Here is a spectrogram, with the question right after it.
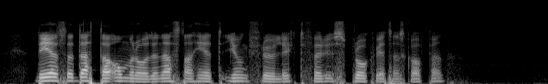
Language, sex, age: Swedish, male, 24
